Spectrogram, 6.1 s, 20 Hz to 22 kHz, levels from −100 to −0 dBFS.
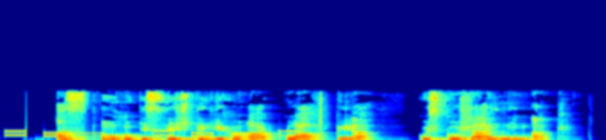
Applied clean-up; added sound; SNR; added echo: neural mask model RNNoise.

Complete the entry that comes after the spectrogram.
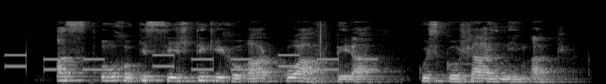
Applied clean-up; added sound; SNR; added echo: none; Telephone; 11 dB; none.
